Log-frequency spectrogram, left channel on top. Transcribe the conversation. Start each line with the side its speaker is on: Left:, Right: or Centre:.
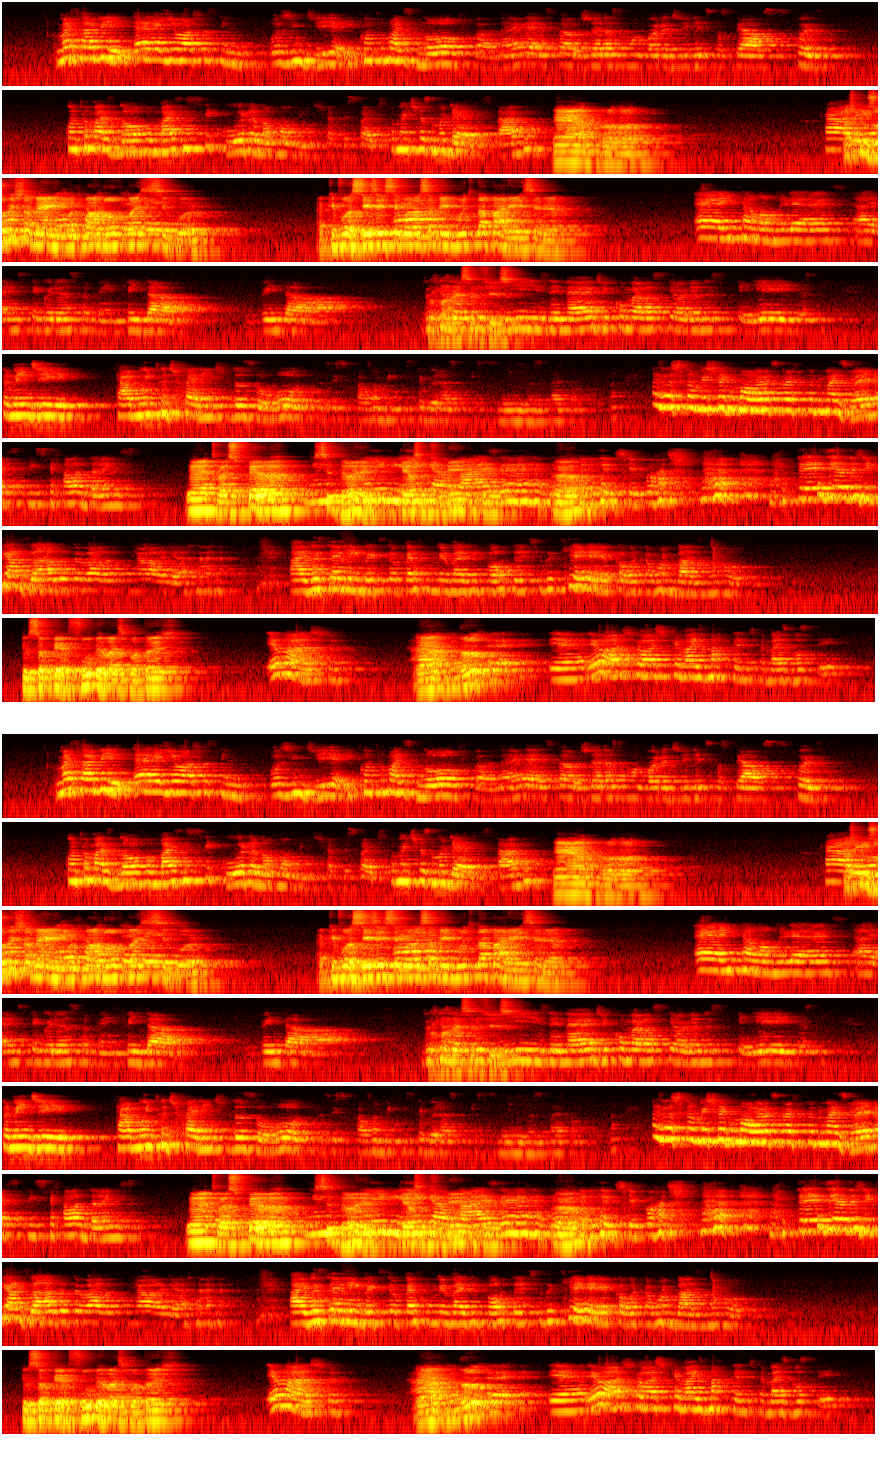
Right: Mas sabe, é, e eu acho assim, hoje em dia, e quanto mais nova, né, essa geração agora de rede social, essas coisas. Quanto mais nova, mais insegura normalmente a pessoa é, principalmente as mulheres, sabe?
Left: É, aham.
Right: Cara,
Left: Acho que
Right: e
Left: os
Right: é uma
Left: homens
Right: tristeza
Left: também. Quanto mais
Right: você
Left: novo, mais
Right: ver
Left: inseguro.
Right: isso.
Left: É porque vocês, a insegurança
Right: É,
Left: vem muito da aparência, né?
Right: é, então a mulher, a, a insegurança vem, vem da, vem da, do
Left: da
Right: que
Left: aparência
Right: os outros
Left: física.
Right: dizem, né? De como ela se olha no espelho, assim. Também de estar tá muito diferente dos outros. Isso causa muita insegurança para essas meninas mais novas, né? Mas acho que também chega uma hora que você vai ficando mais velha, assim, você fala, dane-se.
Left: É, tu vai superar.
Right: Nem,
Left: Se dane.
Right: nem
Left: que pensa
Right: liga
Left: de mim?
Right: mais.
Left: O que quer?
Right: <laughs>
Left: É.
Right: Tipo, <laughs> 13 anos de casada, você fala assim, olha. Aí você lembra que seu perfume é mais importante do que colocar uma base no rosto.
Left: Que o seu perfume é mais importante.
Right: Eu acho. Ah,
Left: É.
Right: não
Left: Eu
Right: sei.
Left: não...
Right: É, é, eu acho, eu acho que é mais marcante, é mais você.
